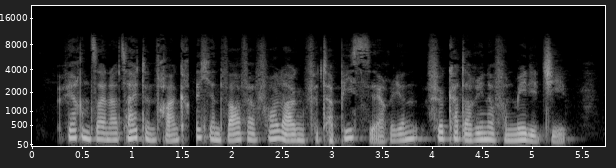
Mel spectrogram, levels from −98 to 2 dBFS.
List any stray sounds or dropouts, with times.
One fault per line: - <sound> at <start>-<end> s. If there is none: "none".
- dropout at 1.6-1.6 s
